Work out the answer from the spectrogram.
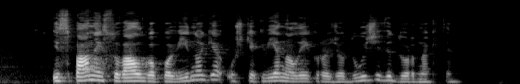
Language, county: Lithuanian, Klaipėda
